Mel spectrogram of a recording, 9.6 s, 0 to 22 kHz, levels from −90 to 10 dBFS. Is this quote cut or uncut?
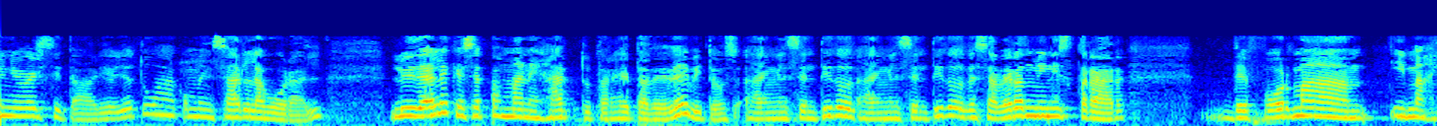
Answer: cut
